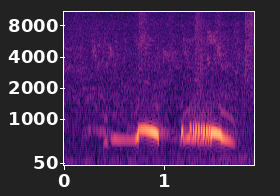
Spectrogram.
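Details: Spotted dove decoy calling in the 'đồng rặc' voice to draw in wild doves. Short stretch with two mellow, hollow coos, the second longer, swelling, then fading downward.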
